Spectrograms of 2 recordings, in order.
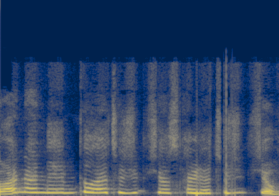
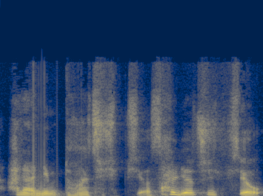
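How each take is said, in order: First: High-pitched desperate retold plea; crying-out prayer. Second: Quiet, lower-pitched retold plea; retold prayer. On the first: Prisoners wailing to God for rescue, desperate high plea. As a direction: beg God urgently, pitch way up. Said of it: "통성 기도를 했던 것 같아요". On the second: Speaker recalls praying for rescue in prison, subdued plea. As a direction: plead softly in a subdued prayer. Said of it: "기도했습니다".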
